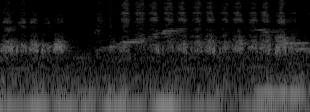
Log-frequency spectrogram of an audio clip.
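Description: Very faint scratching of an acrylic marker's nib being scribbled back and forth on notebook paper; otherwise near silence.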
